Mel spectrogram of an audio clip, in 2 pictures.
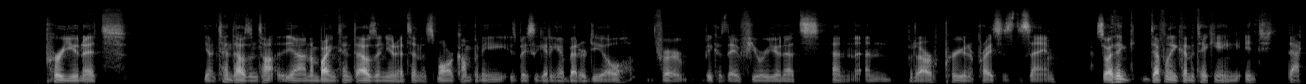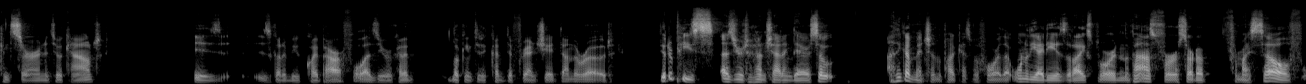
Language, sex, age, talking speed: English, male, 30-49, 230 wpm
